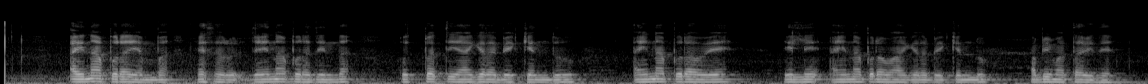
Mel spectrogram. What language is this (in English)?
Kannada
